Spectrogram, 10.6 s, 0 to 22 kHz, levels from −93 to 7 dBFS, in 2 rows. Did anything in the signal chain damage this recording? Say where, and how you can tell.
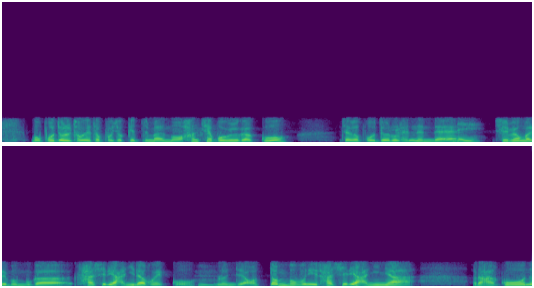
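Yes, at the codec stage: the speech passed through a Bluetooth CVSD headset codec, consistent with a 64 kbps one-bit link. Throughout, nothing survives above 3.8 kHz, with a 300 to 3400 Hz line band. The adaptive step lags loud, bright sounds, so s sounds turn scratchy over a grainy hiss.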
